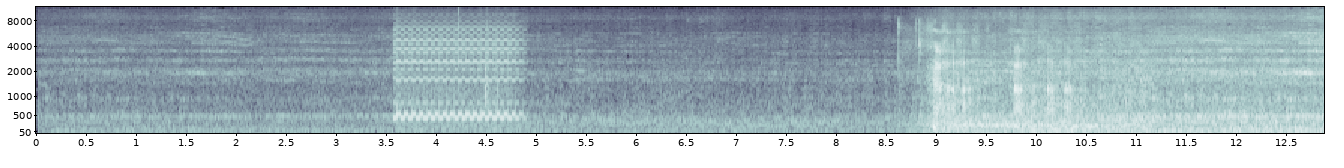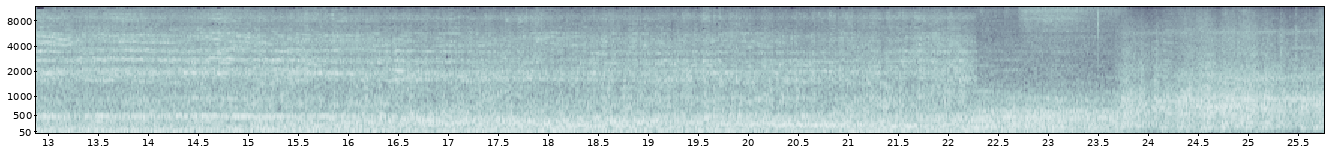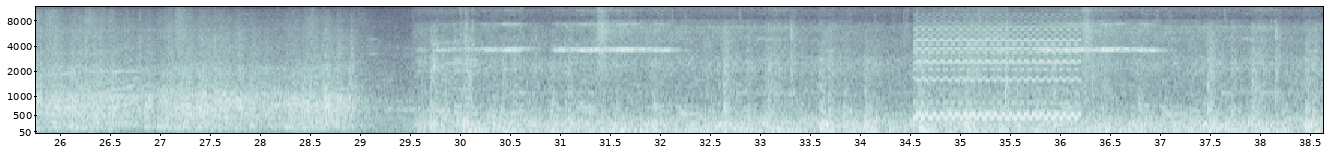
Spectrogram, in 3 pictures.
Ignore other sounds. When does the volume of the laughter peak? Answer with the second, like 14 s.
9 s.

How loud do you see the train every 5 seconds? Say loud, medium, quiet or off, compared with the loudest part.
quiet, medium, loud, loud, loud, loud, loud, loud.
